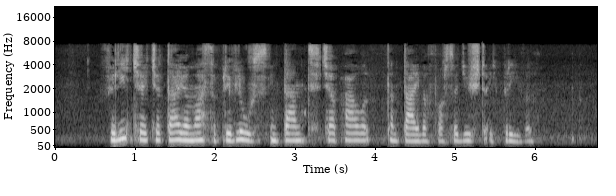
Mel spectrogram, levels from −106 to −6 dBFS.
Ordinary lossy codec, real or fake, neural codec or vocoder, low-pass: AAC, 32 kbps; real; none; 7.2 kHz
